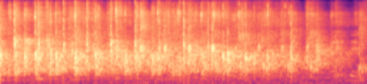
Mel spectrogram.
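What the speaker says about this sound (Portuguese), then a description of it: "salve de palmas então para isso" Steady applause from a group at a business and science conference, a continuous patter of clapping that fades slightly toward the end.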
